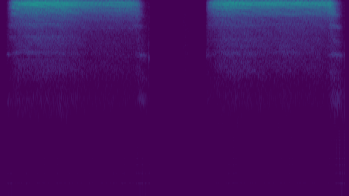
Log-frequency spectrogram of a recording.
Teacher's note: put your tongue tip close to the ridge behind your top teeth, but don't touch it. Leave a tiny gap and push air through. It should sound sharp and clear, like a snake.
